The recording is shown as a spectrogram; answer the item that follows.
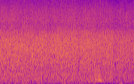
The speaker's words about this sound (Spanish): Y con este aplauso respondió el pueblo de Dios a la emoción de su pastor al recordar a su familia y de modo especial a su difunta madre Consuelo.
